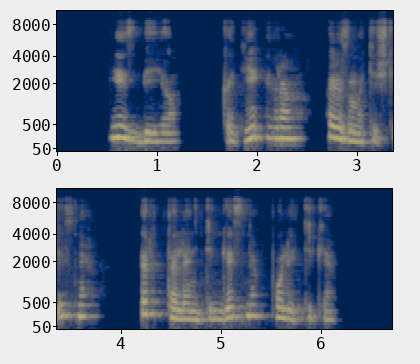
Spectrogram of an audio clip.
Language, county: Lithuanian, Šiauliai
